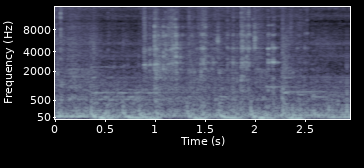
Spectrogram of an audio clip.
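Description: Peas tip into a pot for a spinach stew, a quiet run of small clinks and rattles against metal with a soft stirring scrape, close and low in level.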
